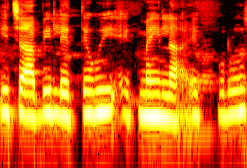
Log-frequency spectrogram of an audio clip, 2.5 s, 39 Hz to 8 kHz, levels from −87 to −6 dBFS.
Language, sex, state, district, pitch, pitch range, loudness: Hindi, female, Maharashtra, Chandrapur, 210 Hz, 205-225 Hz, -15 LUFS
